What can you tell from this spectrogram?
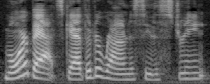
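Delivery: ordinary delivery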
